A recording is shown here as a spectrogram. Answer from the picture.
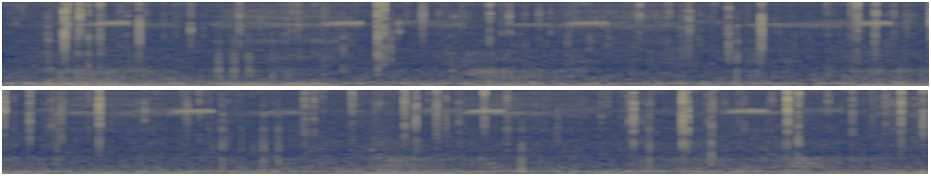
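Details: Soft rhythmic purring from sleeping cats, a low drone that rises and ebbs, layered with crackling fire pops and recurring short high chirps of insects.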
